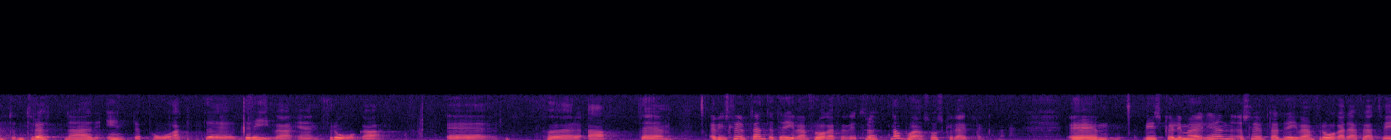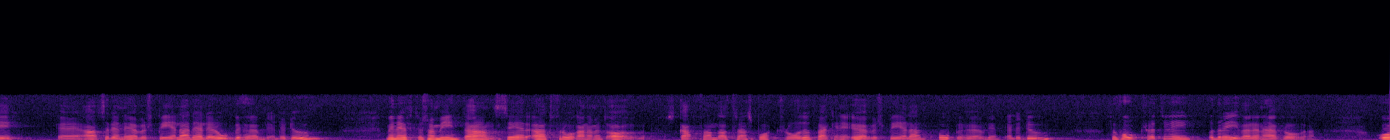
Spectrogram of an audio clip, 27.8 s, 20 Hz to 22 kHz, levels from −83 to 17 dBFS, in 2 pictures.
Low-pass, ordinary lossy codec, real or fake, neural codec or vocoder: 7.2 kHz; none; real; none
